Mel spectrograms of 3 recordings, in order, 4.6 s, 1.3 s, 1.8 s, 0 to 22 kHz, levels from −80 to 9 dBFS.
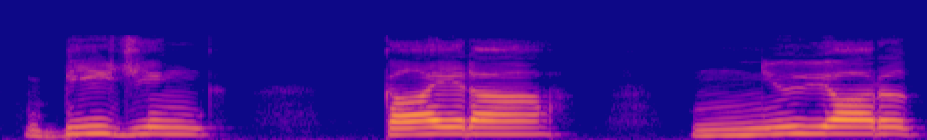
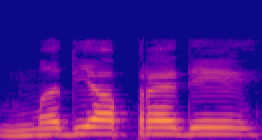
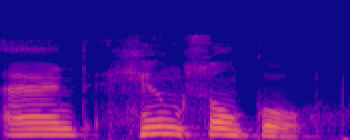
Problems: background sounds at intervals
